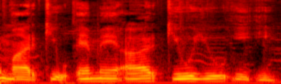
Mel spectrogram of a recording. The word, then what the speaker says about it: marquee: तो हम लोग यहाँ पर डाल देंगे मार्क्यू, MARQUEE। मार्क्यू का स्पेलिंग ये होता है मार्क्यू, और ये टैग भी क्लोज होता है।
